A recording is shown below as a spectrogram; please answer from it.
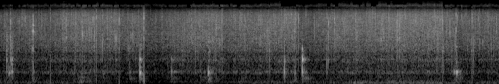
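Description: Pork and onion frying in a pan for sopas, a bright loud sizzle with repeated clanks and scrapes of a stirring utensil, close by and without speech.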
